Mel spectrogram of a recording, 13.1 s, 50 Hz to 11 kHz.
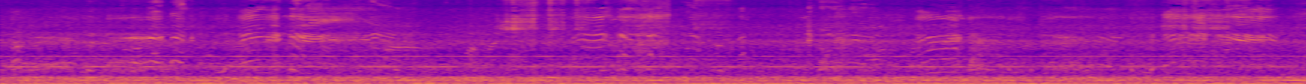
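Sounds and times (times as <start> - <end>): faint voices: 0.0 - 13.0
jet engines low rumble: 0.0 - 13.0.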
